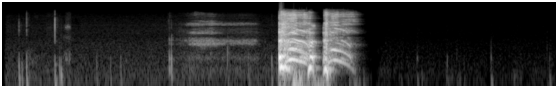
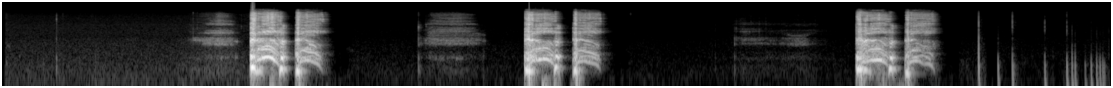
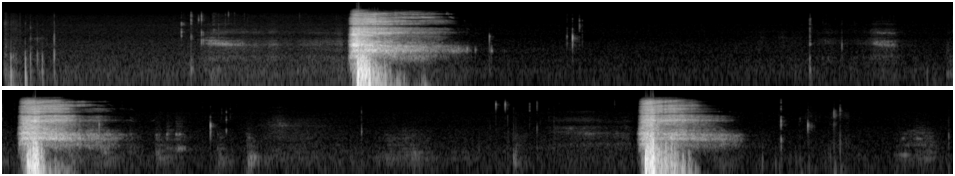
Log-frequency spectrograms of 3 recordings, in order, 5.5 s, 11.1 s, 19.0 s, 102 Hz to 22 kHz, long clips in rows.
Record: {
  "cough_length": "5.5 s",
  "cough_amplitude": 32768,
  "cough_signal_mean_std_ratio": 0.23,
  "three_cough_length": "11.1 s",
  "three_cough_amplitude": 32767,
  "three_cough_signal_mean_std_ratio": 0.27,
  "exhalation_length": "19.0 s",
  "exhalation_amplitude": 32015,
  "exhalation_signal_mean_std_ratio": 0.17,
  "survey_phase": "beta (2021-08-13 to 2022-03-07)",
  "age": "45-64",
  "gender": "Female",
  "wearing_mask": "No",
  "symptom_fatigue": true,
  "symptom_onset": "12 days",
  "smoker_status": "Never smoked",
  "respiratory_condition_asthma": true,
  "respiratory_condition_other": false,
  "recruitment_source": "REACT",
  "submission_delay": "2 days",
  "covid_test_result": "Negative",
  "covid_test_method": "RT-qPCR"
}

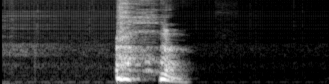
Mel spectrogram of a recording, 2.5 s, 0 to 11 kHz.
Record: {
  "cough_length": "2.5 s",
  "cough_amplitude": 32768,
  "cough_signal_mean_std_ratio": 0.3,
  "survey_phase": "beta (2021-08-13 to 2022-03-07)",
  "age": "45-64",
  "gender": "Male",
  "wearing_mask": "No",
  "symptom_none": true,
  "smoker_status": "Never smoked",
  "respiratory_condition_asthma": false,
  "respiratory_condition_other": false,
  "recruitment_source": "REACT",
  "submission_delay": "2 days",
  "covid_test_result": "Negative",
  "covid_test_method": "RT-qPCR"
}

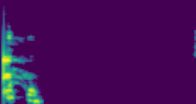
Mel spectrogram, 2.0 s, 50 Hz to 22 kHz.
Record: {
  "cough_length": "2.0 s",
  "cough_amplitude": 19019,
  "cough_signal_mean_std_ratio": 0.22,
  "survey_phase": "beta (2021-08-13 to 2022-03-07)",
  "age": "65+",
  "gender": "Male",
  "wearing_mask": "No",
  "symptom_none": true,
  "smoker_status": "Never smoked",
  "respiratory_condition_asthma": false,
  "respiratory_condition_other": false,
  "recruitment_source": "REACT",
  "submission_delay": "3 days",
  "covid_test_result": "Negative",
  "covid_test_method": "RT-qPCR",
  "influenza_a_test_result": "Negative",
  "influenza_b_test_result": "Negative"
}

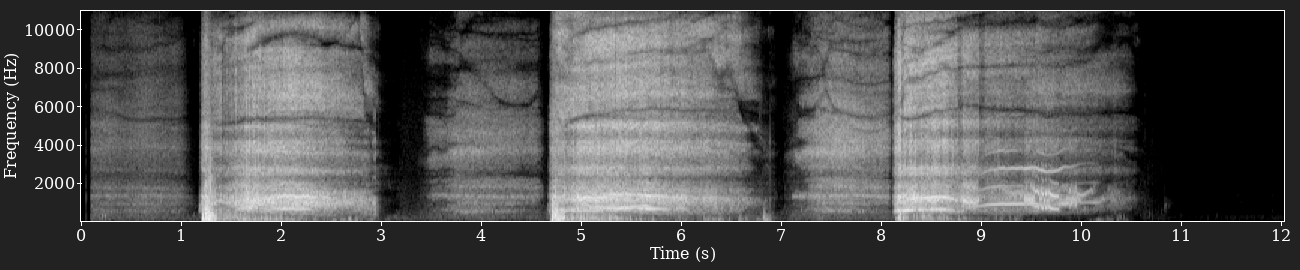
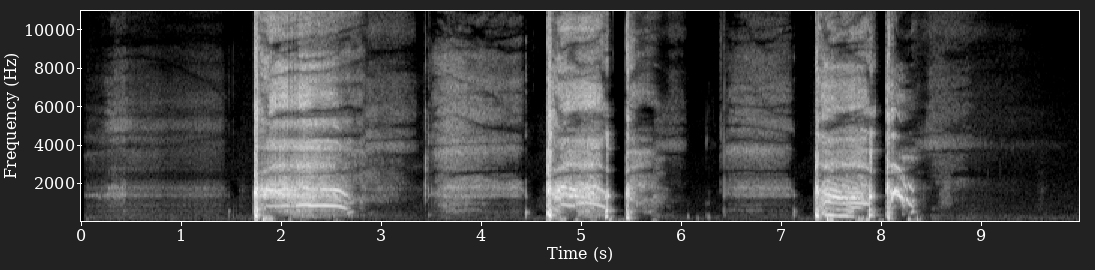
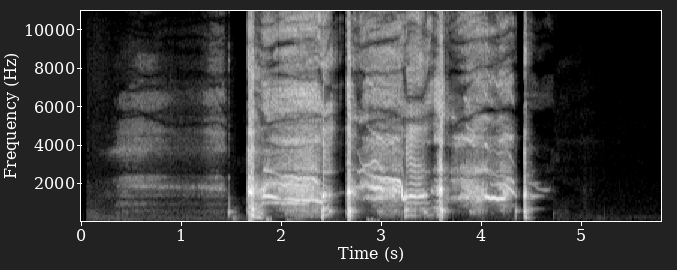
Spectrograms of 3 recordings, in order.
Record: {
  "exhalation_length": "12.0 s",
  "exhalation_amplitude": 32768,
  "exhalation_signal_mean_std_ratio": 0.55,
  "three_cough_length": "10.0 s",
  "three_cough_amplitude": 32768,
  "three_cough_signal_mean_std_ratio": 0.41,
  "cough_length": "5.8 s",
  "cough_amplitude": 32768,
  "cough_signal_mean_std_ratio": 0.5,
  "survey_phase": "beta (2021-08-13 to 2022-03-07)",
  "age": "45-64",
  "gender": "Male",
  "wearing_mask": "No",
  "symptom_cough_any": true,
  "smoker_status": "Never smoked",
  "respiratory_condition_asthma": false,
  "respiratory_condition_other": false,
  "recruitment_source": "Test and Trace",
  "submission_delay": "1 day",
  "covid_test_result": "Positive",
  "covid_test_method": "RT-qPCR",
  "covid_ct_value": 20.1,
  "covid_ct_gene": "ORF1ab gene",
  "covid_ct_mean": 20.5,
  "covid_viral_load": "190000 copies/ml",
  "covid_viral_load_category": "Low viral load (10K-1M copies/ml)"
}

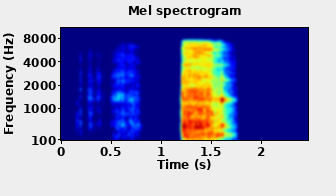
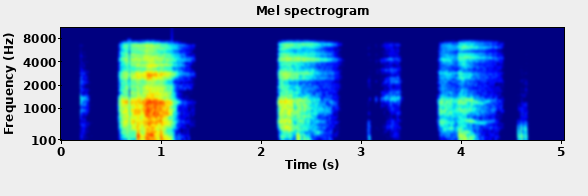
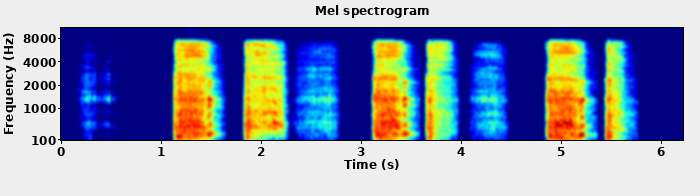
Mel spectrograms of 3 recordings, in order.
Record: {
  "cough_length": "2.5 s",
  "cough_amplitude": 28580,
  "cough_signal_mean_std_ratio": 0.32,
  "exhalation_length": "5.0 s",
  "exhalation_amplitude": 18958,
  "exhalation_signal_mean_std_ratio": 0.24,
  "three_cough_length": "6.2 s",
  "three_cough_amplitude": 30030,
  "three_cough_signal_mean_std_ratio": 0.41,
  "survey_phase": "beta (2021-08-13 to 2022-03-07)",
  "age": "18-44",
  "gender": "Male",
  "wearing_mask": "No",
  "symptom_cough_any": true,
  "symptom_onset": "8 days",
  "smoker_status": "Never smoked",
  "respiratory_condition_asthma": false,
  "respiratory_condition_other": false,
  "recruitment_source": "REACT",
  "submission_delay": "0 days",
  "covid_test_result": "Negative",
  "covid_test_method": "RT-qPCR",
  "influenza_a_test_result": "Negative",
  "influenza_b_test_result": "Negative"
}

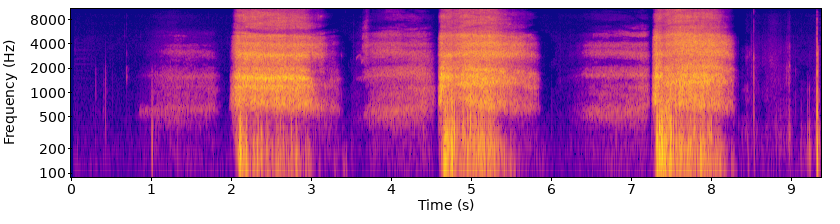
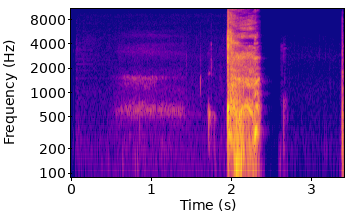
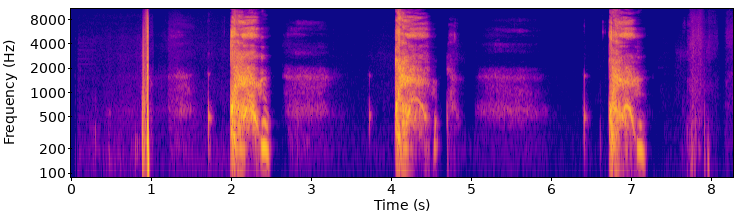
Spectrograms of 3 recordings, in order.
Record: {
  "exhalation_length": "9.4 s",
  "exhalation_amplitude": 32768,
  "exhalation_signal_mean_std_ratio": 0.51,
  "cough_length": "3.4 s",
  "cough_amplitude": 32768,
  "cough_signal_mean_std_ratio": 0.25,
  "three_cough_length": "8.3 s",
  "three_cough_amplitude": 32768,
  "three_cough_signal_mean_std_ratio": 0.3,
  "survey_phase": "beta (2021-08-13 to 2022-03-07)",
  "age": "18-44",
  "gender": "Female",
  "wearing_mask": "No",
  "symptom_cough_any": true,
  "symptom_runny_or_blocked_nose": true,
  "symptom_fatigue": true,
  "symptom_onset": "4 days",
  "smoker_status": "Never smoked",
  "respiratory_condition_asthma": false,
  "respiratory_condition_other": false,
  "recruitment_source": "Test and Trace",
  "submission_delay": "3 days",
  "covid_test_result": "Positive",
  "covid_test_method": "RT-qPCR",
  "covid_ct_value": 27.0,
  "covid_ct_gene": "ORF1ab gene",
  "covid_ct_mean": 27.6,
  "covid_viral_load": "890 copies/ml",
  "covid_viral_load_category": "Minimal viral load (< 10K copies/ml)"
}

